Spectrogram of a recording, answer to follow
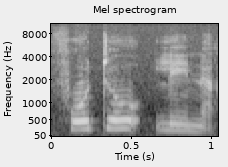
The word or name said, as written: pho_to lenaa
